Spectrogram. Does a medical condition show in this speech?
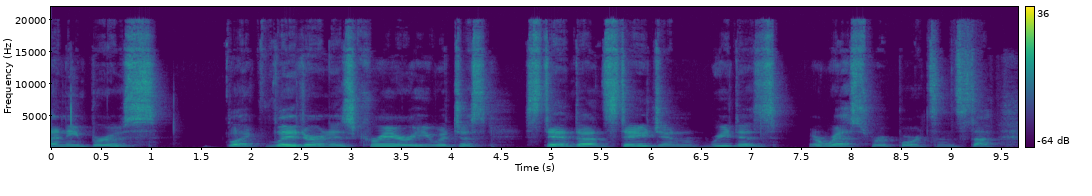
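Yes: primary lateral sclerosis.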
